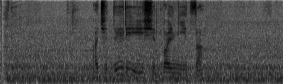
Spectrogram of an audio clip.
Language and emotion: Russian, neutral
